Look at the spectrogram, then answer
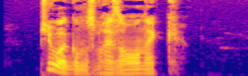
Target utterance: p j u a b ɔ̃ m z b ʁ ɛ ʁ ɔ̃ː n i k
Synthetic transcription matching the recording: p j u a ɡ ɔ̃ m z b ʁ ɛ z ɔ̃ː n ɛ k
